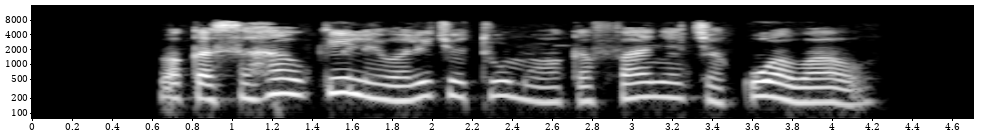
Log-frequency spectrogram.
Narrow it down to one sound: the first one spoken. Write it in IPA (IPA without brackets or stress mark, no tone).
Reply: w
